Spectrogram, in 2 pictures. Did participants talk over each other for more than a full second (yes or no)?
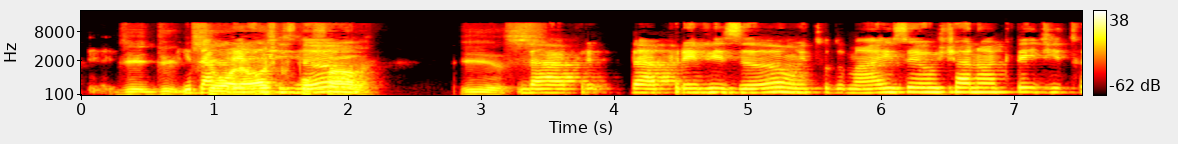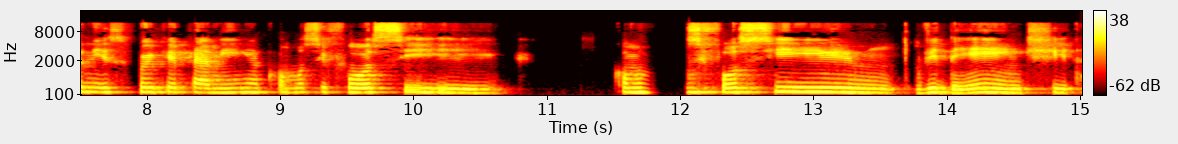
yes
